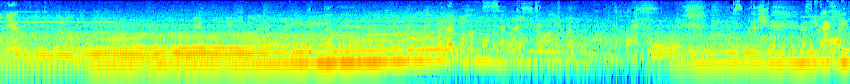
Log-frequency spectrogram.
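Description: A race car passes during a race, its engine note sweeping in pitch, with commentary talking over it throughout.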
